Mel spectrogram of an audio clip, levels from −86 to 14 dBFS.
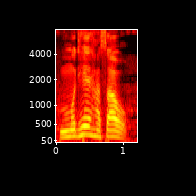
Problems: constant background noise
